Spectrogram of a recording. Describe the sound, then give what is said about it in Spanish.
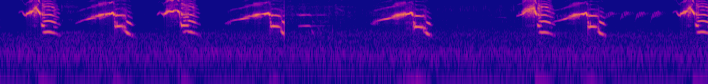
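A territorial female bird in the breeding season, nesting in a nearby rocky cliff, calls repeatedly in short, sharp bursts, about eight in quick rhythm, clear over a low, steady background hum. “Se trata de una hembra y su pareja no estará muy lejos.”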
